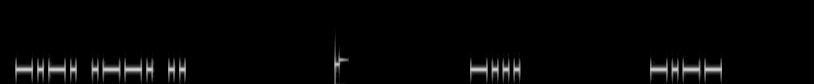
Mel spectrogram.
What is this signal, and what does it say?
Morse code, heard as a keyed tone, about 22 wpm, spaced as for 12 wpm, 690 Hz. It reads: CPI BY
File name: Top 90 QSO Elements - 8x Character Spacing - 22wpm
